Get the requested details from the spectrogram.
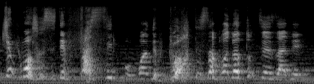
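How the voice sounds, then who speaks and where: A woman's voice: high-pitched, brisk, faint music behind. A woman with a Cameroonian French accent playing a distraught young woman, tearful and pleading, in a web-series drama. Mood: sobbing. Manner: tearful, pleading, breaking into sobs.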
